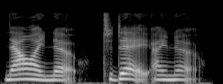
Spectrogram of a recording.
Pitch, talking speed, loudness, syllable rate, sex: 220 Hz, 160 wpm, -18 LUFS, 4.4 syllables/s, female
